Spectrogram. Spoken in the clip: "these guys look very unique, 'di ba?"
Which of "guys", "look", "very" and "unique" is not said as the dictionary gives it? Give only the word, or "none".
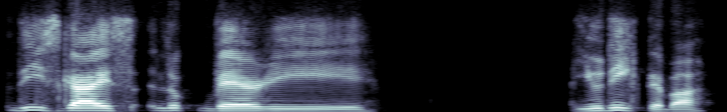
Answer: guys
